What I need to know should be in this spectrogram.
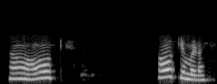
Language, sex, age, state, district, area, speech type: Kannada, female, 30-45, Karnataka, Mandya, rural, conversation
